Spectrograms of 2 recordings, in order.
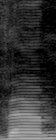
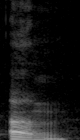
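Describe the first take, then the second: First: The word is said in its full form. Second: The word is reduced to a weak form. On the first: "instead of them" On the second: "you hear um"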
